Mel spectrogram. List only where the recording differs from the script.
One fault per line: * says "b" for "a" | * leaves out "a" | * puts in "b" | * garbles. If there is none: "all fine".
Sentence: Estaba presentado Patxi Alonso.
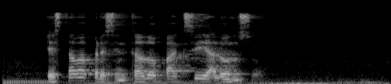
all fine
